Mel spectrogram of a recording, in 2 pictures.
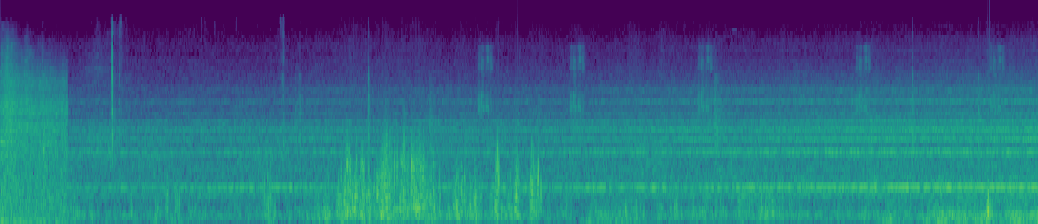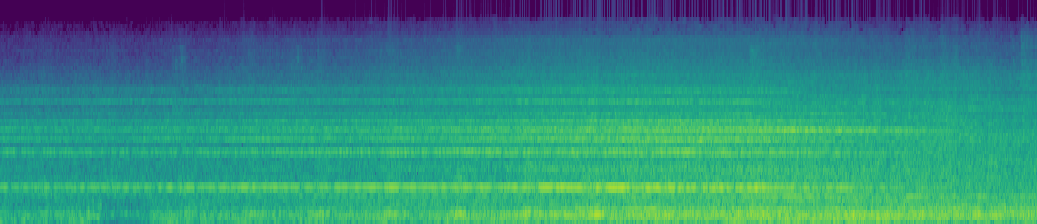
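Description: An electric locomotive hums with a steady high whine as it draws near.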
